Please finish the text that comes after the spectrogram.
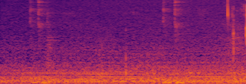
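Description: A few faint computer mouse clicks during a drawing session in Illustrator, soft isolated ticks over a quiet low hum, with no talking.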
